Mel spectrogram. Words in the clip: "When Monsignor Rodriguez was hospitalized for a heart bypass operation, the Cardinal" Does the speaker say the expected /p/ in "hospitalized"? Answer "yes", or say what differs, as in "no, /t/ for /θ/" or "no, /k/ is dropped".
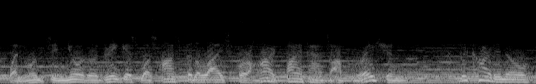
yes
